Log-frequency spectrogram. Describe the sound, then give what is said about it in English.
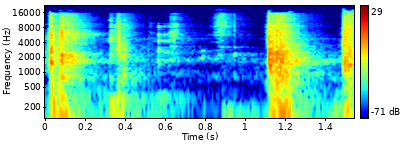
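A deck of self-love cards being shuffled: several short, crisp bursts of papery flapping with brief pauses between them. No voices are heard. “I'd like to pull one more self-love card, and I would love if you would help me with this one as well. So, okay. So I'm gonna go ahead and shuffle, and you tell me when to stop.”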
